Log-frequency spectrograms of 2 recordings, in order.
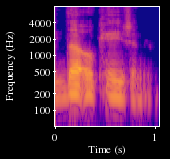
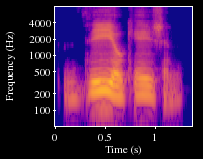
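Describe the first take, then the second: First: The word 'the' is said like 'thuh'. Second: The word 'the' is said like 'thee'. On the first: The speaker calls it wrong. "You don't say the occasion" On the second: The speaker calls it right. "if the word after the has a vowel... then you say the"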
